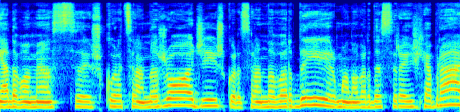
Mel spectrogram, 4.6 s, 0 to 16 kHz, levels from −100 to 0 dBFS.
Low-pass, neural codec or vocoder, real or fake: 14.4 kHz; vocoder, 44.1 kHz, 128 mel bands, Pupu-Vocoder; fake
